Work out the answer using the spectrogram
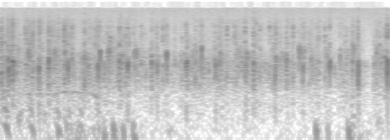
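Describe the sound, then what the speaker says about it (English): Audience at a community gathering applauding, steady, moderately quiet clapping from a room of people that continues throughout with no one speaking over it. "April Albright, give her a round of applause"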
